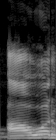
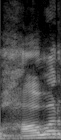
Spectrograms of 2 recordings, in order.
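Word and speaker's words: hour: एच ओ यू आर इसको आवर पढ़ेंगे। इसको हावर नहीं भी पढ़ेंगे। ठीक है ना? तो देखिए यहां पे ये जो है ना ये यहां पे एच जो है ना साइलेंट वर्ड है।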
